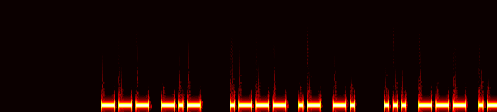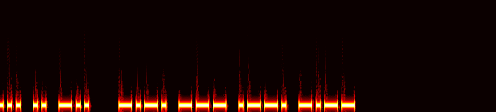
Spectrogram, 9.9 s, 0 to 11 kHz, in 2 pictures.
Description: Morse code, heard as a keyed tone, about 28 wpm, 700 Hz. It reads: OK JAN SOLID COPY
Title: K1USN SST QSO Practice 28wpm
